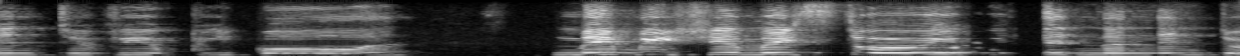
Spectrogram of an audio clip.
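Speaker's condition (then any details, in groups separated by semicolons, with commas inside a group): Cerebral palsy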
